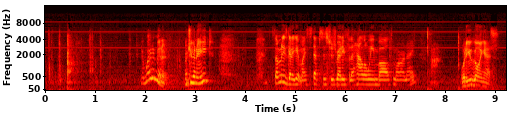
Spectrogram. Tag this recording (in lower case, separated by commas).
speech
